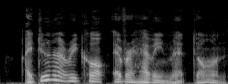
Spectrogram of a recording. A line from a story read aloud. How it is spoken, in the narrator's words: replied hesitantly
